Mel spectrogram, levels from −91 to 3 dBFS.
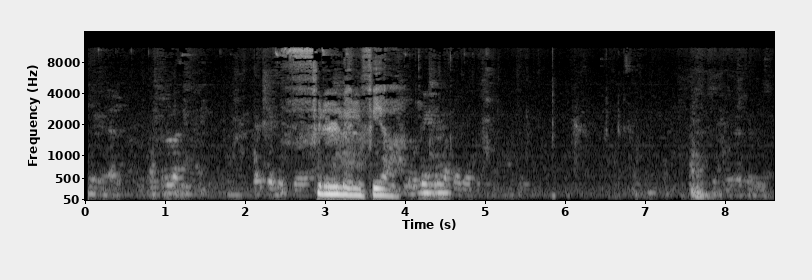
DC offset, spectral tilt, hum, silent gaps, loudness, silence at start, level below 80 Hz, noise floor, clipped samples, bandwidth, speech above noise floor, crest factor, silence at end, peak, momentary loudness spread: under 0.1%; -5.5 dB/octave; none; none; -23 LUFS; 0.05 s; -60 dBFS; -59 dBFS; under 0.1%; 11.5 kHz; 37 dB; 20 dB; 0.4 s; -6 dBFS; 27 LU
